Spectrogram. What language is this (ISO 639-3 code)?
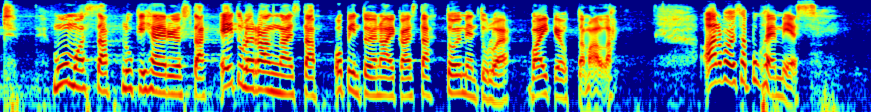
fin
